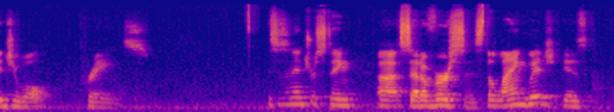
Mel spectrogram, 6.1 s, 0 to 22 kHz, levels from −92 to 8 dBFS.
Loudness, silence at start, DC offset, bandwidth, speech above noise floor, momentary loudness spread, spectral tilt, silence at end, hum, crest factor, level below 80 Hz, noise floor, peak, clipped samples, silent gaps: -24 LUFS; 0 s; under 0.1%; 19 kHz; 36 dB; 22 LU; -1.5 dB/octave; 0.3 s; none; 24 dB; -70 dBFS; -63 dBFS; -4 dBFS; under 0.1%; none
